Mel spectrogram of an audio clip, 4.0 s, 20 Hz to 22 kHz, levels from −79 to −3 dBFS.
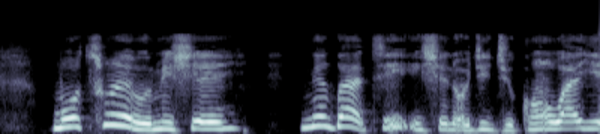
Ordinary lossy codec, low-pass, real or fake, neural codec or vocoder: none; none; fake; codec, 16 kHz, 4 kbps, FunCodec, trained on LibriTTS, 50 frames a second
